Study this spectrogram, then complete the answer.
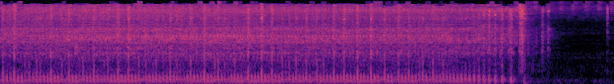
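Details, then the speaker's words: Homelite trimmer after carb adjustment, L screw turned out to stop bogging on quick throttle: clean, steady high two-stroke buzz with no bogging or surging, then shut off. Normal running. "now luckily it responded to the adjustments well and now it's running just the way we wanted to"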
